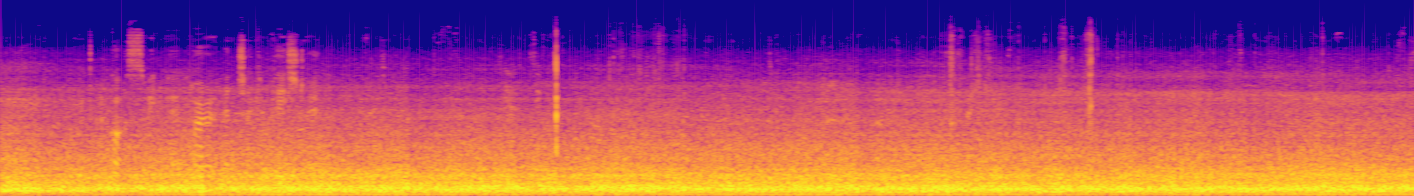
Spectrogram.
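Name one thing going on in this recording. A cardboard box rustles and clicks as it is opened.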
